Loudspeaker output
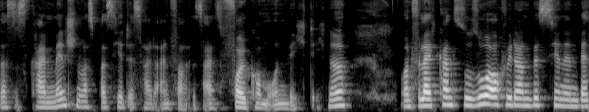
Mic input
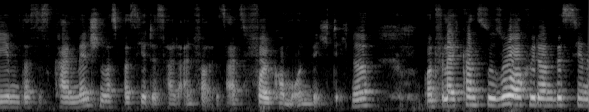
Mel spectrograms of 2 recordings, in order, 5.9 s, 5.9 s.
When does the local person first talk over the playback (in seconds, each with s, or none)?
none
